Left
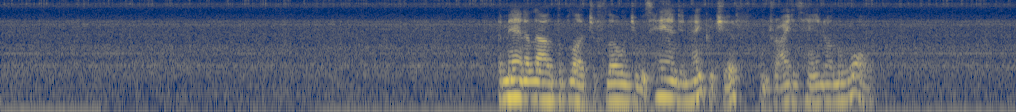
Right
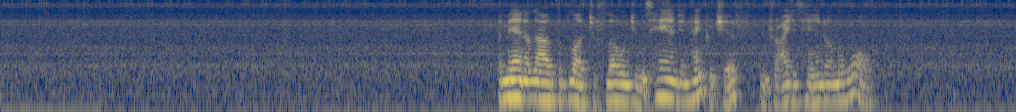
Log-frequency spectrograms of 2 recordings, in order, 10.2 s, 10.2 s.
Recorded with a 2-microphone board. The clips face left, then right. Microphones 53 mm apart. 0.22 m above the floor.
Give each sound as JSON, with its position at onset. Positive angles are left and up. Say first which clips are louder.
{"t": 5.0, "sound": "a woman speaking", "louder": "right 1 dB", "side_deg": 0, "distance_m": 1.1}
